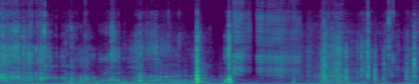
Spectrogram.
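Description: Food packaging being handled: a clear plastic takeaway container and foil wrapper rustling and crinkling, with a few sharp plastic clicks, the loudest two about two seconds in.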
